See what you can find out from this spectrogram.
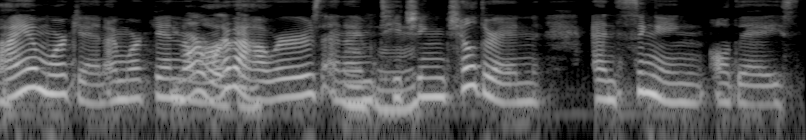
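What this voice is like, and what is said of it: Hoarse, deepened, fading voice. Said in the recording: “I feel like I sound like a man again... I'm just losing my voice... my voice is just gone”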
